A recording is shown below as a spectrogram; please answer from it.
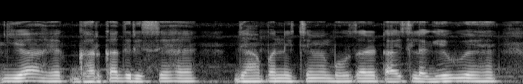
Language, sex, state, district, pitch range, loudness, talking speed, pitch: Hindi, male, Jharkhand, Ranchi, 135-145 Hz, -14 LUFS, 185 wpm, 140 Hz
